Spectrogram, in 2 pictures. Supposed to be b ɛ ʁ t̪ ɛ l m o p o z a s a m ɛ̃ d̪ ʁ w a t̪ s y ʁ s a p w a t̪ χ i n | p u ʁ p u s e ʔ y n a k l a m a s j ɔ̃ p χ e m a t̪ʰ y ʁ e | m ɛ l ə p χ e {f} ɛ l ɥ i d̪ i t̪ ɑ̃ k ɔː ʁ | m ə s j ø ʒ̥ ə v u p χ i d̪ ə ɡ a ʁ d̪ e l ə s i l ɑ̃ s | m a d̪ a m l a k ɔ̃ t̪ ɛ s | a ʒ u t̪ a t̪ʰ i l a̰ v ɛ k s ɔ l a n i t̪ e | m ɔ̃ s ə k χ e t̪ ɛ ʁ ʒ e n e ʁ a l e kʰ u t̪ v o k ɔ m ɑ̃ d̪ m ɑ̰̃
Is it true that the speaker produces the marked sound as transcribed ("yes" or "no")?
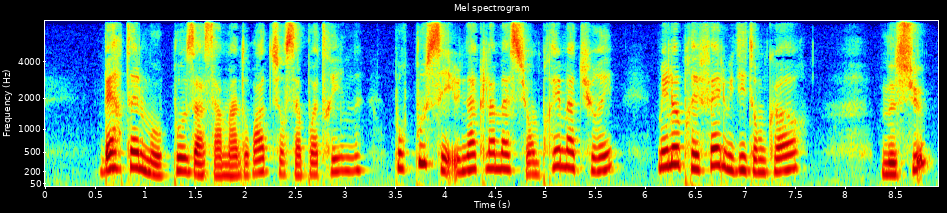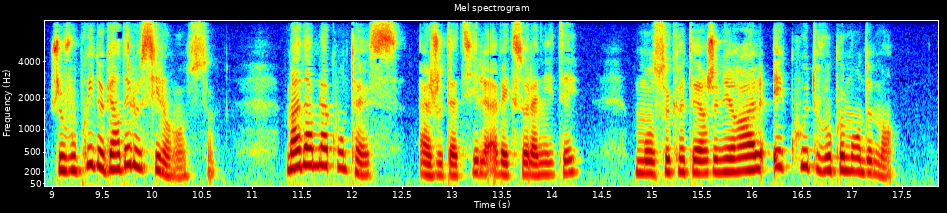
yes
